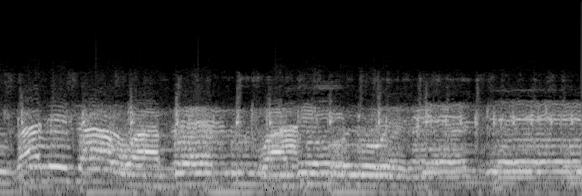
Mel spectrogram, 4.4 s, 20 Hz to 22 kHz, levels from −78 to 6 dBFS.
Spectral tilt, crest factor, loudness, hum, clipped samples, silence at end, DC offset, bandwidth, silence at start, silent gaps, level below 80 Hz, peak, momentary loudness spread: -8 dB/octave; 12 dB; -12 LUFS; none; under 0.1%; 0 s; under 0.1%; 6.2 kHz; 0 s; none; -34 dBFS; 0 dBFS; 5 LU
